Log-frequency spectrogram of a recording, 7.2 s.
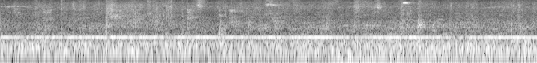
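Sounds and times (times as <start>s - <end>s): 
metro ambience: 0.0s - 7.1s.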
